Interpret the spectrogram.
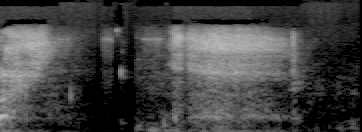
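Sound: dog reacting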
